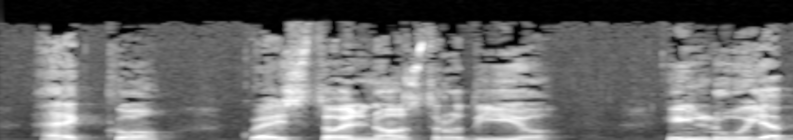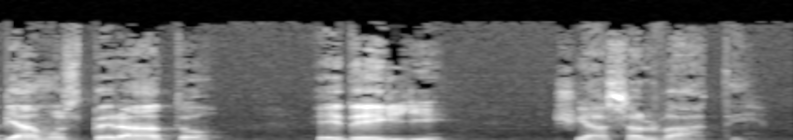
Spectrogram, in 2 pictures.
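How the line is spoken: Joyful crowd exclaiming. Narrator (Italian): A testa alta, illuminati dai raggi del sole di giustizia e felici per la redenzione imminente, vanno incontro allo sposo esclamando

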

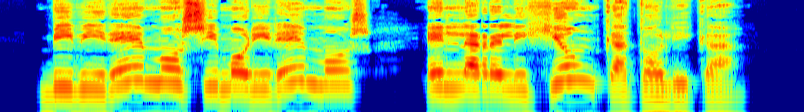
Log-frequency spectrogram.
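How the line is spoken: Tearful crowd exclaiming together. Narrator (Spanish): Las lágrimas le ahogaron la voz, y la asamblea entera lloró, exclamando unánimemente

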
